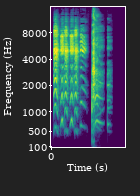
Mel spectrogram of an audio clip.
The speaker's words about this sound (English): So also I just wanted to show you, I've been really into these vintage 50s squeak toys. They're not dog toys, but they're squeak toys. And this is one. She's so cute.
